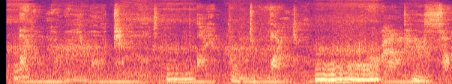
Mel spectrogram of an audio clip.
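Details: Baby boy snoring like an adult while sleeping soundly: steady low, rumbling snores, with faint voices and room sounds in the background.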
